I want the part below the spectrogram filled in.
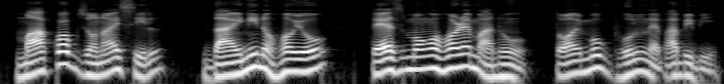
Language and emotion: Assamese, neutral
